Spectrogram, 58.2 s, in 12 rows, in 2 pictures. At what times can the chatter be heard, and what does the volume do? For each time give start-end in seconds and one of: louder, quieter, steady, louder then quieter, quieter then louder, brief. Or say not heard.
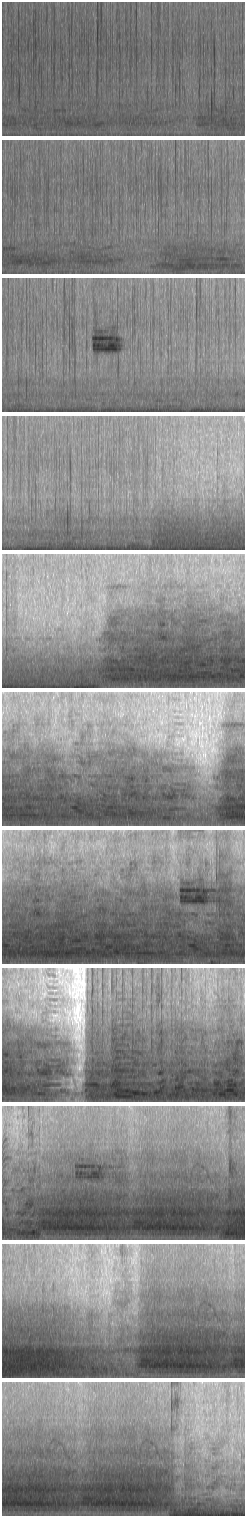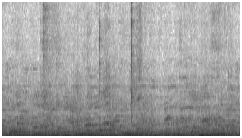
0.0-58.1 louder.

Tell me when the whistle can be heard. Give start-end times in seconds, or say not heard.
11.5-12.1, 32.7-33.9, 40.3-41.5.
